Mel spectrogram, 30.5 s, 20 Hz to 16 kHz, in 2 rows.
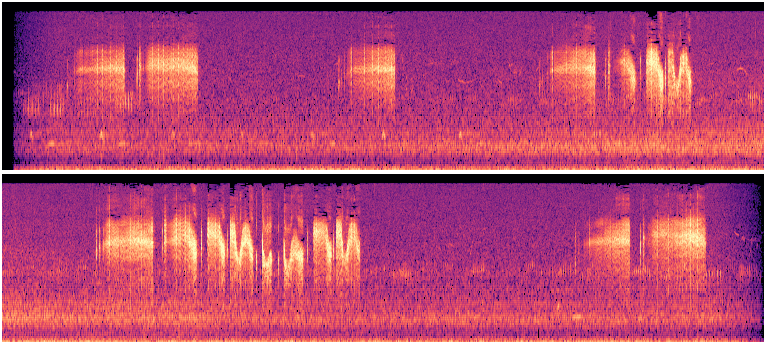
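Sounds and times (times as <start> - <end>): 
Latham's snipe calling in Nagano: 0.5 - 4.0, 6.6 - 7.9, 10.8 - 14.3, 17.1 - 22.5, 26.4 - 29.6.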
